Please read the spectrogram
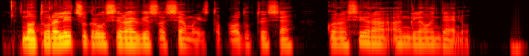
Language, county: Lithuanian, Šiauliai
